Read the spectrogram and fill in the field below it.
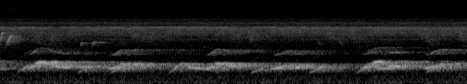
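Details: Gibbons in the wild give a run of hooting notes that swoop upward and flatten out. The overlapping voices come in rapid succession over a constant buzzing insect background.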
